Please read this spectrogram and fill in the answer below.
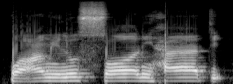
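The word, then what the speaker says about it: وعملوا الصالحات: wailus shihati aso di sini alif lam syamsiyah ya alif lam bertemu dengan huruf syamsiyah yaitu shad ya jadi dibacanya dilangsungkan atau diidgamkan waamilus shihati nah sh mad t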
